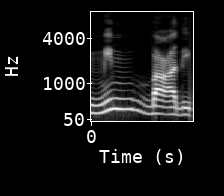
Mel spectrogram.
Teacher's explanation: नून साकिन को मीम से बदल कर इकलाब करेंगे, यानी कि गुन्ना करके हम पढ़ेंगे। तो ये पढ़ा जाएगा मिन बादी से बन गया मिम बादी।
